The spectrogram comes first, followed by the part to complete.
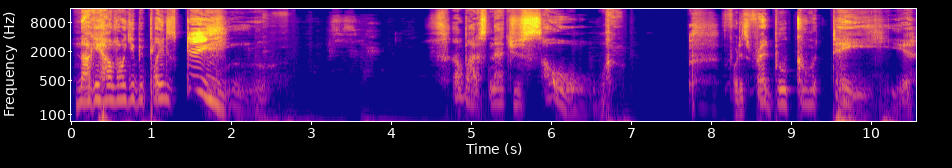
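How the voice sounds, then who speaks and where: A man's voice: on the high side, very animated, gravelly, pushed and bright, husky, heavily acted. A man doing a gloating, smug hulking fighter. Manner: smug, drawn-out taunts. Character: gloating hulking male fighter taunting his foe.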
